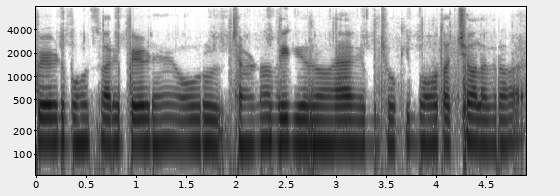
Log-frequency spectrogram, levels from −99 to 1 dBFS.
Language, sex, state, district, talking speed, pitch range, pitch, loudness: Hindi, male, Uttar Pradesh, Shamli, 220 wpm, 140-145 Hz, 140 Hz, -15 LUFS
